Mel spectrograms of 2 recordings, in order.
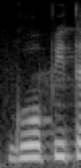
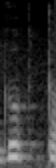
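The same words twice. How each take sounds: First: गोपित as "go-pit", two beats; wrong word form. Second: गुप्त as "gupt", one beat; short u and joined "pt" in गुप्त; corrected word form. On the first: Teacher showing students the error, गोपित as "go-pit". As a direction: say गोपित with long o, then "pit". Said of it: "गोपित नहीं". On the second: Teacher giving students the correction, गुप्त as "gupt". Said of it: "गुप्त होगा". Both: Shown as a demonstration.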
